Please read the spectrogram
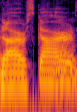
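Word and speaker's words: Knausgaard: How do you say Carl Nufsgaard? How do you say Carl Narsgaard? – Narsgaard.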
